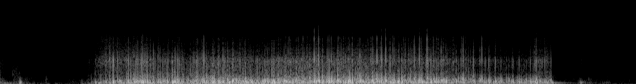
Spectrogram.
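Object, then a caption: Thin glitter-coated foam craft sheet. A thin rainbow glitter foam craft sheet is scratched with the long metallic nails of both hands and then flexed. A dense, steady, low-heavy scratching rustle starts just before the one-second mark and runs for about four and a half seconds before cutting off into near silence.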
